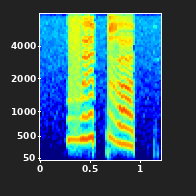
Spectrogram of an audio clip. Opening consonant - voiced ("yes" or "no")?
yes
